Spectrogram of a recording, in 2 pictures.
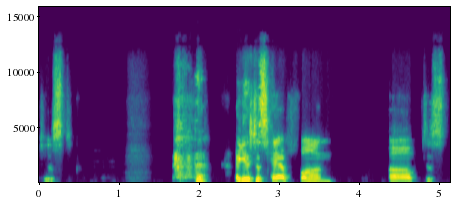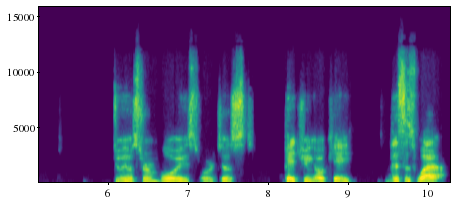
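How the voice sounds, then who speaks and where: A man hosts a casual interview, his voice low and his delivery unhurried. He rambles, restarts his sentences and leans on fillers. The mic is close and dry, with no room sound. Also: no echo, poor audio. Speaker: podcast host interviewing a voice actress.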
